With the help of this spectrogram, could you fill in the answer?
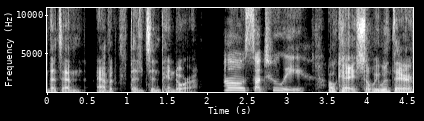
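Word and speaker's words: Satu'li: And what do you call how do you pronounce the name of the canteen that's that's in Pandora? Oh, Satuli.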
